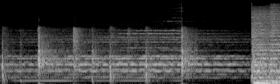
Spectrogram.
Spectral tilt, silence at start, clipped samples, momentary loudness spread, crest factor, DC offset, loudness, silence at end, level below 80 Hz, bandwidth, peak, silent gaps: -3.5 dB/octave; 0 s; under 0.1%; 9 LU; 20 dB; under 0.1%; -23 LUFS; 0 s; -28 dBFS; 19 kHz; -2 dBFS; none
